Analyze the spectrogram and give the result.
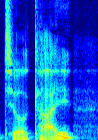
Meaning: Turkey (a country located in Eastern Thrace in Southeastern Europe and Anatolia in West Asia)
- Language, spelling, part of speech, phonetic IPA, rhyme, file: German, Türkei, proper noun, [tʏʁˈkaɪ̯], -aɪ̯, De-Türkei.ogg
